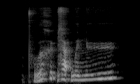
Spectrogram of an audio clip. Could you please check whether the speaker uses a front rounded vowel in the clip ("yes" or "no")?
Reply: yes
